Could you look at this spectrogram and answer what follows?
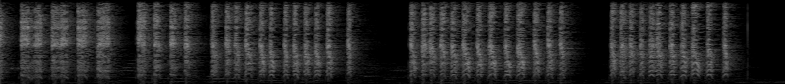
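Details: Greater green leafbird (cucak hijau) sounding off in loud, harsh bursts of rapid, buzzy chattering notes, each burst about one to one and a half seconds long with short pauses between, used to provoke kept birds into singing.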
